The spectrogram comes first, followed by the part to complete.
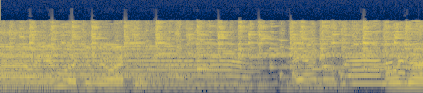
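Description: Ghanaian gospel song playing, with held and sliding melodic tones. The low bass line drops out a little past halfway.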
